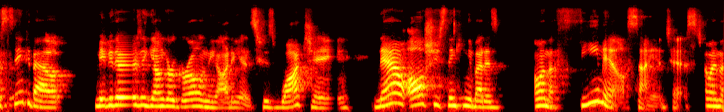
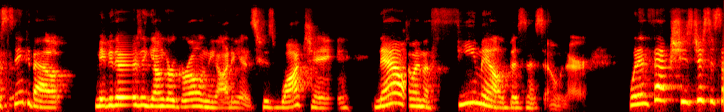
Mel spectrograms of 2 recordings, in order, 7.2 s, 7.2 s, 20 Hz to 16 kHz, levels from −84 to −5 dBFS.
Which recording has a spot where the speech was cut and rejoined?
second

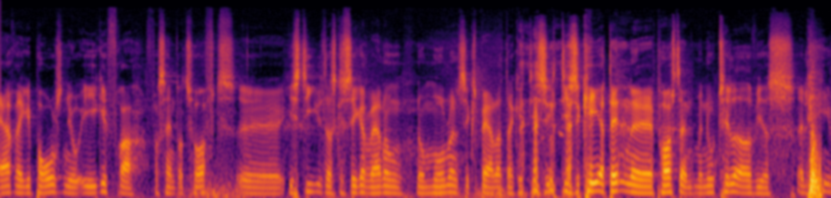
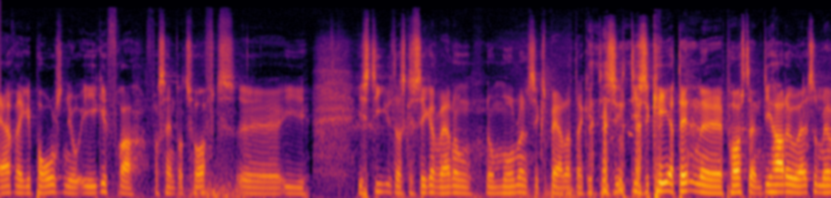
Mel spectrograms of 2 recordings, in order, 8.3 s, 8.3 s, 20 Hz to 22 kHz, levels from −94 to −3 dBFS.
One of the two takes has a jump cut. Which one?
first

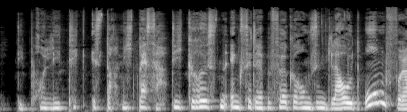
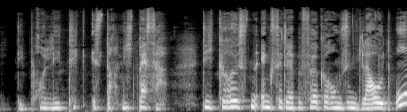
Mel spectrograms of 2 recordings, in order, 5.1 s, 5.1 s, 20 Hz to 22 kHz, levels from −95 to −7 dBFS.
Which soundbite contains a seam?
first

